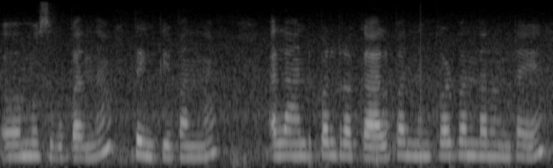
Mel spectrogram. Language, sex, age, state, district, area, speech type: Telugu, female, 18-30, Andhra Pradesh, Eluru, rural, spontaneous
